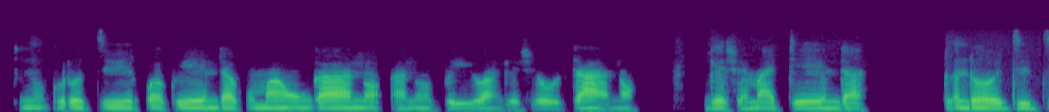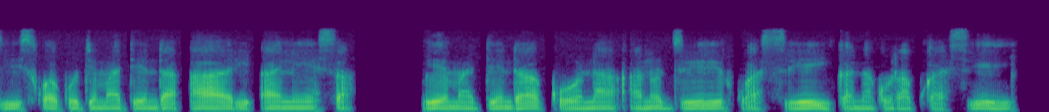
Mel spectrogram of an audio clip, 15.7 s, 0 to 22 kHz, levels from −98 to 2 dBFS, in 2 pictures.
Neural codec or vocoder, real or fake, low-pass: none; real; 7.2 kHz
